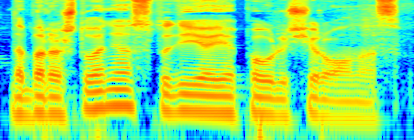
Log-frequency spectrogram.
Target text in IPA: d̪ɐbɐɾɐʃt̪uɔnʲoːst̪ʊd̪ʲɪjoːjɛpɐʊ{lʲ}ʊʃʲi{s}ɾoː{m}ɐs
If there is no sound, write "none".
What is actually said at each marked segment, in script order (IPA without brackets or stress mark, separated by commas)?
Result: lʲ, none, n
